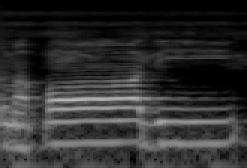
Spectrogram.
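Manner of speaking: slow मक़ादी, क़ा and दी held long; joined madd recitation. Shown as a demonstration. Teacher joining syllables for pupils, sustained recitation. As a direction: stretch both long vowels in मक़ादी. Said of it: "यहाँ पर मिलाएंगे".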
